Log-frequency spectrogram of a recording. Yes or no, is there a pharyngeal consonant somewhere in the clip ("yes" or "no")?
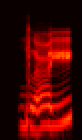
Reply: yes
